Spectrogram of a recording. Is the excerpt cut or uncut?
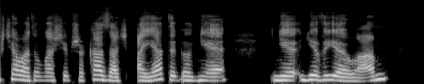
uncut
